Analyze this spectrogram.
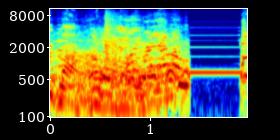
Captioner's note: shouting continues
